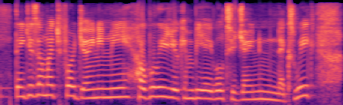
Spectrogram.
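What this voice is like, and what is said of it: Tired, strained voice. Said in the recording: “I'm losing my voice right now ... I'm way too tired”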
